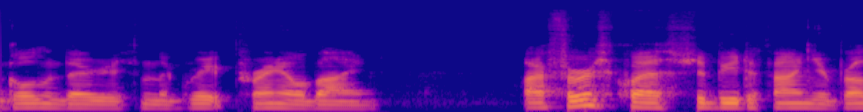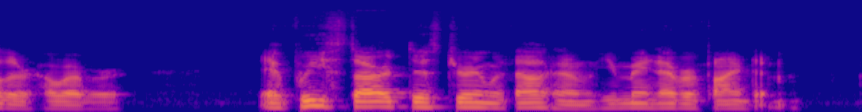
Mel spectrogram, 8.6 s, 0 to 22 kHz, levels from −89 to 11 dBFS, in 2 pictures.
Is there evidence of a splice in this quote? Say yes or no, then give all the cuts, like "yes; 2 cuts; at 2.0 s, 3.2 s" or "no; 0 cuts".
no; 0 cuts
